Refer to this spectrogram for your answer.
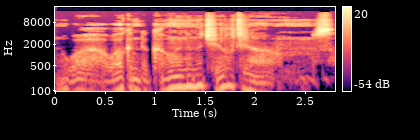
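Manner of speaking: put-on, low, sultry, sexy late-night jazz host voice. A podcast host opens the show in a sexy late-night jazz voice. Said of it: "That's your sexy voice?".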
